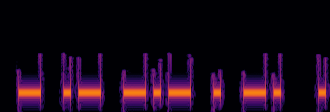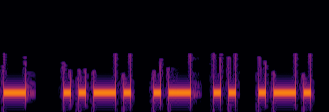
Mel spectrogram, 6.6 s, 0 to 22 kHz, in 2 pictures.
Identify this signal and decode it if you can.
Morse code, heard as a keyed tone, about 16 wpm, 700 Hz. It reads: TAKEN A FAIR
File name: cwmp3 / P1 SOUND PASSAGE 16 wpm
